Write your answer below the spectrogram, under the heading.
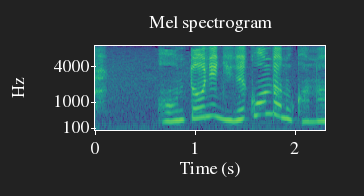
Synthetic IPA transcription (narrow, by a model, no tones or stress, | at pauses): hõ̞nt̪o̞ːɲ̟iɲ̟ine̞kõ̞nd̪ano̞kana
